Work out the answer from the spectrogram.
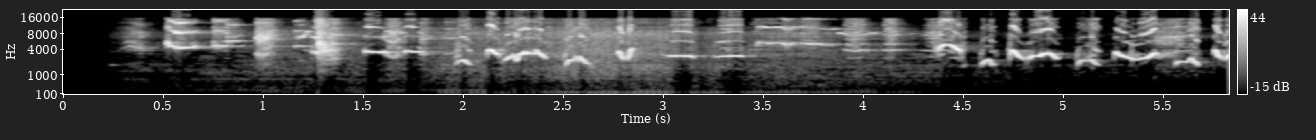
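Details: Oriental magpie-robin singing in loud ngeplong style to provoke rivals: rapid repeated looping whistled notes, several per second, over a low humming background that stops partway, after which the bird's notes continue clearly.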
